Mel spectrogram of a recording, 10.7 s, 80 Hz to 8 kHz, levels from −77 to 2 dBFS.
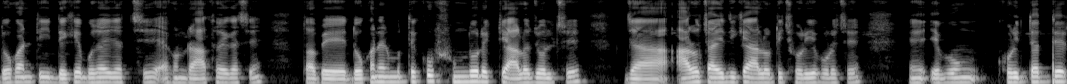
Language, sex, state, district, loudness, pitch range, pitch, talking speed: Bengali, male, West Bengal, North 24 Parganas, -18 LUFS, 120-135 Hz, 125 Hz, 140 wpm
